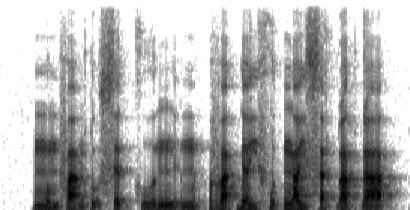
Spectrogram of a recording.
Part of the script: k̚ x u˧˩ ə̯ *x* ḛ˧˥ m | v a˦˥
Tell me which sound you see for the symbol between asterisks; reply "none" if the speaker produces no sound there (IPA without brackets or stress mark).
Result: ŋ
